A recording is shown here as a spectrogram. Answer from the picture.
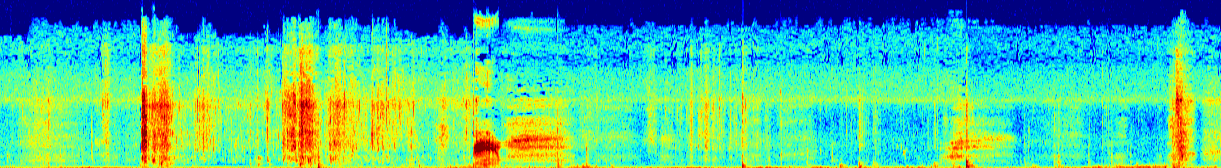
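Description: A flounder being gaffed and hauled aboard a plastic sit-on-top kayak: splashes and repeated knocks of the gaff and the thrashing fish against the hull, over a steady low hum. Brief voice sounds come about five and ten seconds in.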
